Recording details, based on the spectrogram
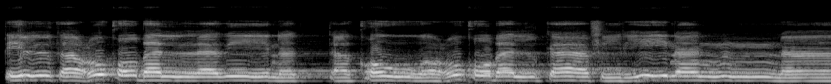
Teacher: اور یہاں پر الف لام حروف شمسی نون کے شروع میں تو الف لام دونوں کو نہیں پڑھیں گے، یہ نون مشدد جو ہے یہ نون سے مل کر پڑھا جائے گا، نون مشدد میں غنہ ہوگا، اور یہاں پر الف مدہ ہے، وقف کریں گے تو را کے اوپر پیش آ جائے گا، تو را کو پر پڑھیں گے، اور مد عارض وقفی ہوگا تو اس طرح سے پڑھیں گے تِلْكَ عُقْبَى الَّذِينَ اتَّقَوْا وَعُقْبَى الْكَافِرِينَ النَّارُ۔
